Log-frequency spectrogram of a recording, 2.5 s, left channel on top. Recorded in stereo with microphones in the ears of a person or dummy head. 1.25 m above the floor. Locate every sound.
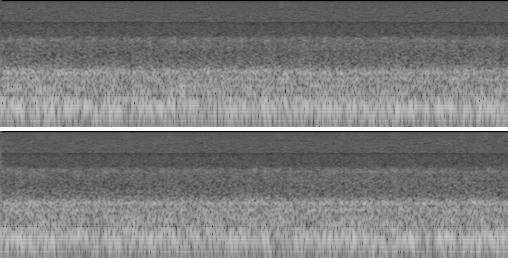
Only background noise.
